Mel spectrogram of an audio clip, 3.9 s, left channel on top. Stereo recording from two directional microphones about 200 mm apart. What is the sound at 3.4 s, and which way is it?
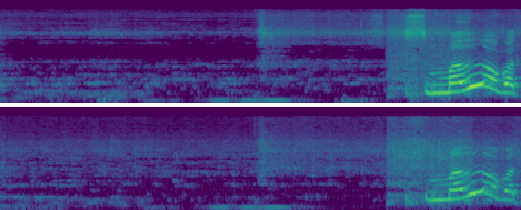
Speech, 20° left (ahead or behind).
